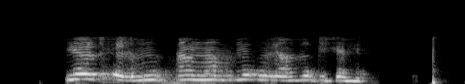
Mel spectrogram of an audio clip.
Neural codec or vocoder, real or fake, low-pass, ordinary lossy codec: codec, 44.1 kHz, 1.7 kbps, Pupu-Codec; fake; 3.6 kHz; Opus, 24 kbps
